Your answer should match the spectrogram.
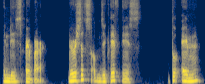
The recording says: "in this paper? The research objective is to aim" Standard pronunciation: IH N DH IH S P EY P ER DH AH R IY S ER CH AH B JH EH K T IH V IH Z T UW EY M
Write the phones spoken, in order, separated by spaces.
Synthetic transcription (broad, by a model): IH N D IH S P EY P ER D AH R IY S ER S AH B JH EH K T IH F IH S T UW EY M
